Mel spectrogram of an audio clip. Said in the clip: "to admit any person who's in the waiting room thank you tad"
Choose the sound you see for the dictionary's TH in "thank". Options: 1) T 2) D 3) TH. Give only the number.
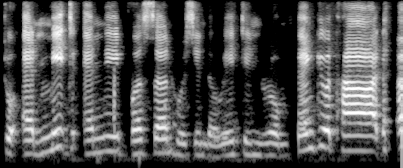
1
